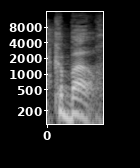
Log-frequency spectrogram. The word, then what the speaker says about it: Cabot: kay like that in french is cabo yeah that is clearly what mary kay cabot yeah but if you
